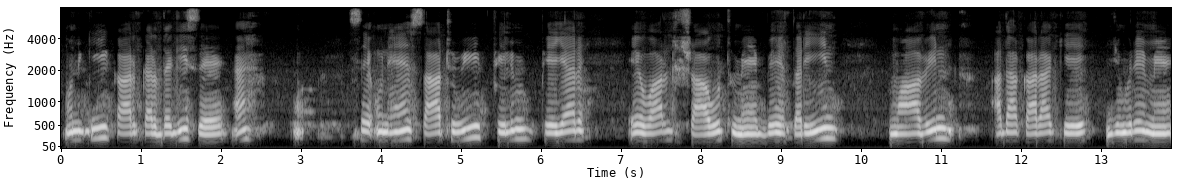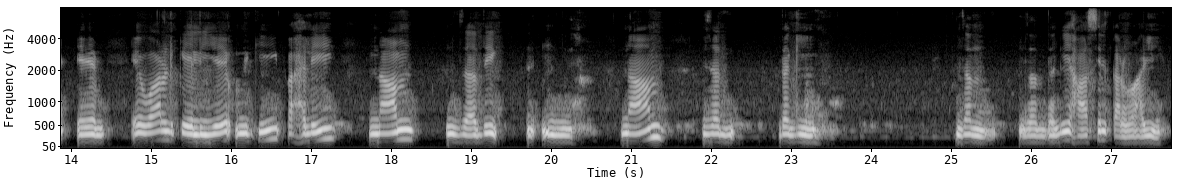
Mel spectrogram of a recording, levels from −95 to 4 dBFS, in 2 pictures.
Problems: constant background noise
